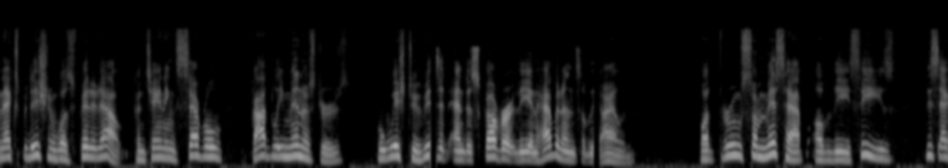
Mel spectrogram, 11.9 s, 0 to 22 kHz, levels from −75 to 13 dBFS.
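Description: After an 80 ms gap at 5.37 s, speech turns dull, nothing above 7.6 kHz, until 7.49 s: likely an input switched to a poorer device.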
